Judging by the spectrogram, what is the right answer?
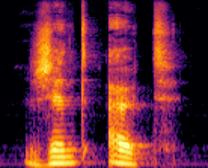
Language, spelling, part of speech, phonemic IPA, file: Dutch, zendt uit, verb, /ˈzɛnt ˈœyt/, Nl-zendt uit.ogg
- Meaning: inflection of uitzenden: 1. second/third-person singular present indicative 2. plural imperative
